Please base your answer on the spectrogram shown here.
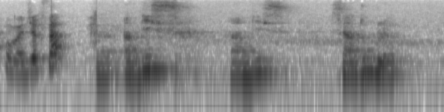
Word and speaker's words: bis: Et enfin, un bis, alors on prononce pas une bise, Marie, c'est vraiment un bis.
